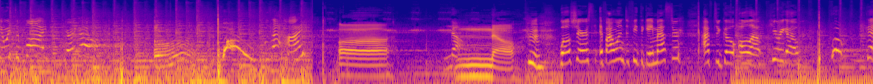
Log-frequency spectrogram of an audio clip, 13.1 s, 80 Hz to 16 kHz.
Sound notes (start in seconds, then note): 2.5 spring noise; 3.8 cricket noise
